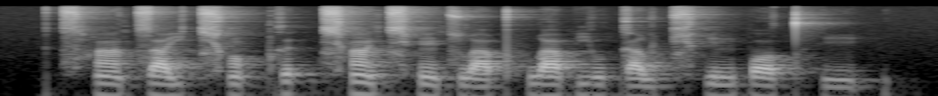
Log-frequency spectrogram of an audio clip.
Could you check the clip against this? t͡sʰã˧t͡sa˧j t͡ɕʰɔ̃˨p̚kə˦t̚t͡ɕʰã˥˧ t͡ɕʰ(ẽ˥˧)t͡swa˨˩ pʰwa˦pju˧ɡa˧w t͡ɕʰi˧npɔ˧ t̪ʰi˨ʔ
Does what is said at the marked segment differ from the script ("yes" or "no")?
yes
